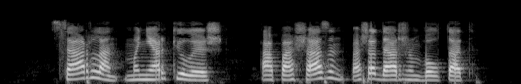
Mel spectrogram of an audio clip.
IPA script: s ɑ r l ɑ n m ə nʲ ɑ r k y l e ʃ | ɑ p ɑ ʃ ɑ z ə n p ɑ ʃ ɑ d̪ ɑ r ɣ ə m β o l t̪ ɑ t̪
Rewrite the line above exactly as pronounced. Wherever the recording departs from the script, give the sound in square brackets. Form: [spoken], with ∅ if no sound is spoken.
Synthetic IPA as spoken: s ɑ r l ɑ n m ə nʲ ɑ r k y l e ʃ | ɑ p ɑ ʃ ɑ z ə n p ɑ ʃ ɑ d̪ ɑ r [ʒ] ə m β o l t̪ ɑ t̪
